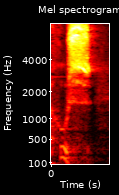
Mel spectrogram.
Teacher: the vowel sound in a word like house started off as oo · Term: Great Vowel Shift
